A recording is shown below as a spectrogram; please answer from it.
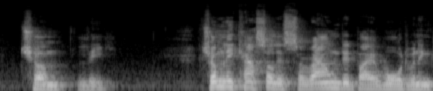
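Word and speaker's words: Cholmondeley: is the legendary Chumley we pronounce it Chumley so we don't say CH M or CH Mond early this one's a real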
